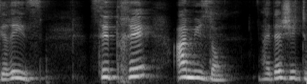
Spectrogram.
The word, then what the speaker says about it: grise: alors عندنا grise, une jument ما قلناش غري ولكن زدنا او وتنطقات لينا اس اونتر دو فويل, تنطقات لينا زد غريز.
